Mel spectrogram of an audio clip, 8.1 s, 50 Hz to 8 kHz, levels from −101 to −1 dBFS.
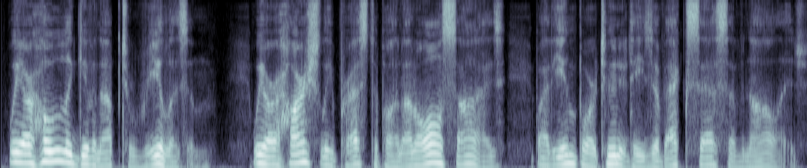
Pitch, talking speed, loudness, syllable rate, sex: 120 Hz, 165 wpm, -18 LUFS, 5.4 syllables/s, male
